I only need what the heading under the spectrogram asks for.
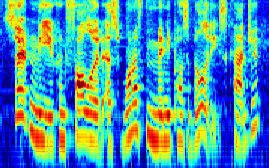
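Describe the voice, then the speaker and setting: Cool analytical teen girl sleuth, woman voicing, calm, measured, mid pitch. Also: soft background music, lightly acted. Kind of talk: amateur voiced game playthrough.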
